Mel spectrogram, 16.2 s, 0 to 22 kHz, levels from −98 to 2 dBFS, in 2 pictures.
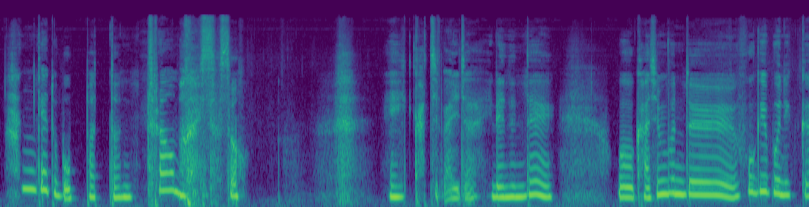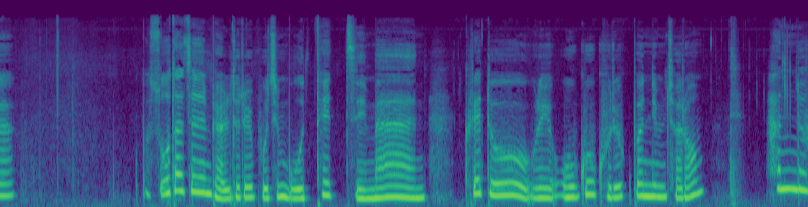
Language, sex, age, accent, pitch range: Korean, female, 20-39, native, 200-255 Hz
